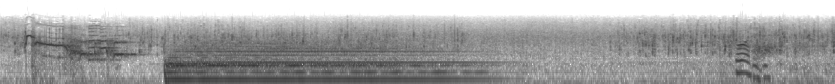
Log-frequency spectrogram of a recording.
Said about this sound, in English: That sound. Running water. Over this way. I wonder why.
